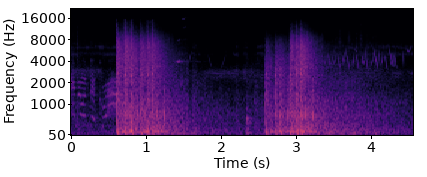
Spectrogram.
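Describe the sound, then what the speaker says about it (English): Gunfire in the video game Gray Zone Warfare: two loud automatic bursts, each a quick rapid string of shots fading into a ringing echo, separated by a couple of seconds of quieter ambience. "Where'd those other shots come from?"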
